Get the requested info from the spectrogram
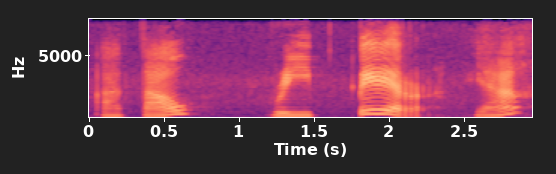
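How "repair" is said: very slow "repair", gap before an airless P; "repair" split as "ri... per"; wrong non-plosive P. Shown as a demonstration. Teacher showing another wrong repair, unaspirated P. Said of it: "yang benar dan yang salahnya".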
